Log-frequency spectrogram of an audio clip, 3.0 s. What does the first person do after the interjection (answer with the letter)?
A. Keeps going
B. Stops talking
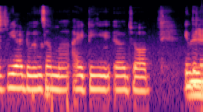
A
